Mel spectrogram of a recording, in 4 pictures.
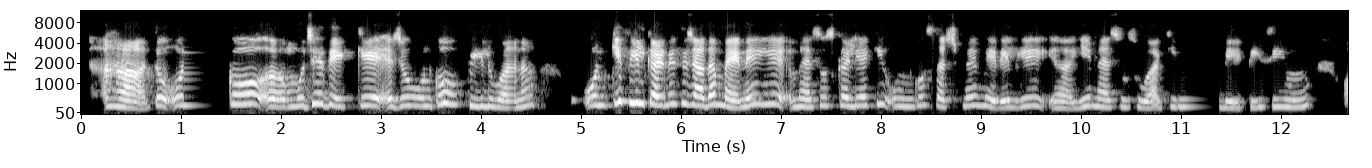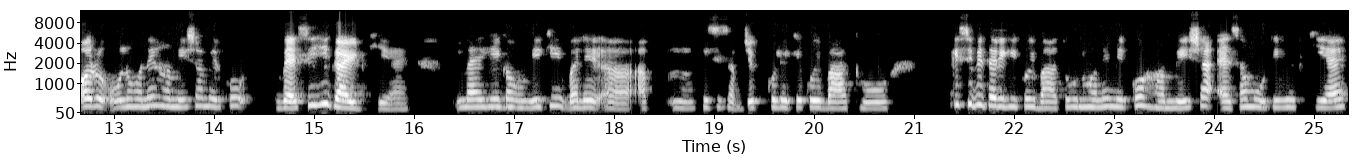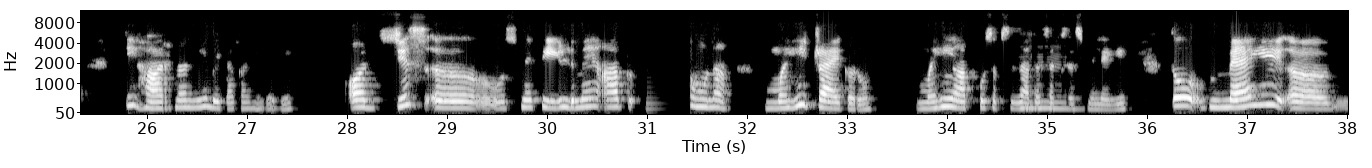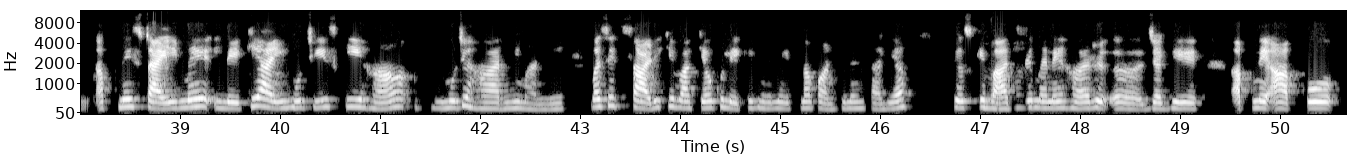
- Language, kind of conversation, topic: Hindi, podcast, किस घटना ने आपका स्टाइल सबसे ज़्यादा बदला?
- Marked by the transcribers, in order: static; distorted speech; in English: "फ़ील"; in English: "फ़ील"; in English: "गाइड"; in English: "सब्जेक्ट"; in English: "मोटिवेट"; in English: "फ़ील्ड"; in English: "ट्राई"; in English: "सक्सेस"; in English: "स्टाइल"; in English: "कॉन्फिडेंस"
